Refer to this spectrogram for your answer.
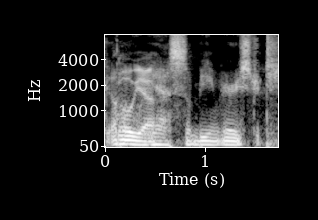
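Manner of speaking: mock thoughtful, pondering musing. Retelling how a player at the booth reacted: imitating a pondering chin-scratcher. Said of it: "the real chin scratcher".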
